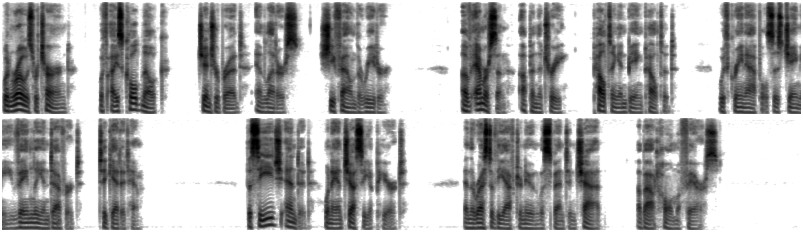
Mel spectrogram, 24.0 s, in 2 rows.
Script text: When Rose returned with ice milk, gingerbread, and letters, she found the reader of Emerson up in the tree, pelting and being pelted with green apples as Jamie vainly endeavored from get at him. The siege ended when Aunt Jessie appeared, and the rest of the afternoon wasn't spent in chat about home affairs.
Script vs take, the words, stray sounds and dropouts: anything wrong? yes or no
yes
